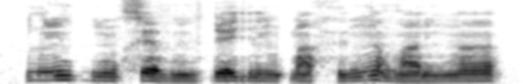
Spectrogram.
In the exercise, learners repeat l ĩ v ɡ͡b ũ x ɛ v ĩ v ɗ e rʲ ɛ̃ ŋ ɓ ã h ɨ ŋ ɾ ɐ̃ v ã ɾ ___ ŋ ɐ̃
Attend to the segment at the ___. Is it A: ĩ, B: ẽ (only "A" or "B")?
A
